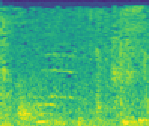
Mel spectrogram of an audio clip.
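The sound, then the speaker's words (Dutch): A cat walks in and gives soft, faint meows, low in level and somewhat muffled, with no clear talk over them. “Er komt nu een poes binnen voor de luisteraars thuis.”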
